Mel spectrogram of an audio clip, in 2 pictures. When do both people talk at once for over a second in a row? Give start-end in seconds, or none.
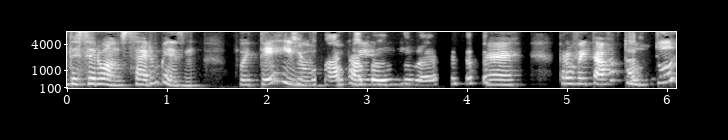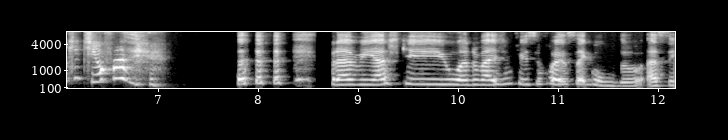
2.2-3.5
